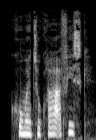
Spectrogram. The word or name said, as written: kromatografisk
